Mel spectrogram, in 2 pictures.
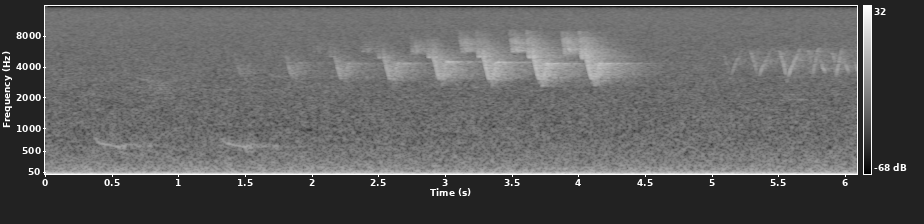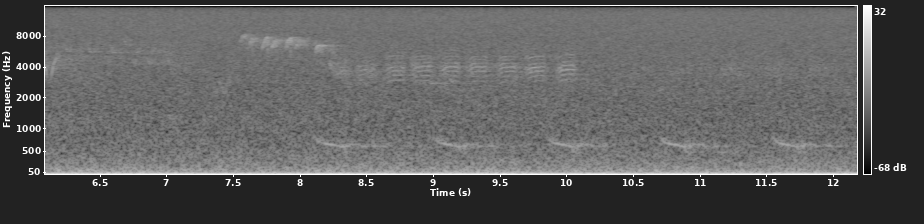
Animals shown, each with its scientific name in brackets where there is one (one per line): Black-capped Chickadee (Poecile atricapillus)
Chestnut-sided Warbler (Setophaga pensylvanica)
Yellow-billed Cuckoo (Coccyzus americanus)
Ovenbird (Seiurus aurocapilla)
